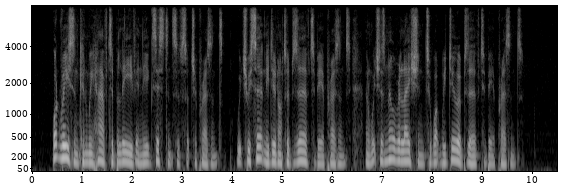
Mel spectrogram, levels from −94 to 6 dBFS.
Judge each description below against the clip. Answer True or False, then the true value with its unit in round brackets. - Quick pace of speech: True (215 wpm)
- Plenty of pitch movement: False (4.0 semitones)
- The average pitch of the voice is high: False (120 Hz)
